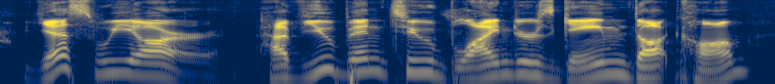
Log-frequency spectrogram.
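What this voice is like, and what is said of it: Smooth announcer-style radio voice. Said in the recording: “radio voice”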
